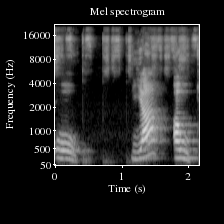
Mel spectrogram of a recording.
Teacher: कंठ ओष्ठ से मिलकर बना ओ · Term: कंठोष्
